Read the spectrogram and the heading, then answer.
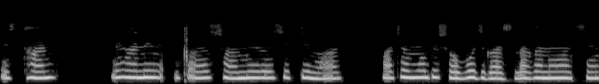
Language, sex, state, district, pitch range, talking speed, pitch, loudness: Bengali, female, West Bengal, Malda, 290-315 Hz, 140 wpm, 300 Hz, -19 LUFS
